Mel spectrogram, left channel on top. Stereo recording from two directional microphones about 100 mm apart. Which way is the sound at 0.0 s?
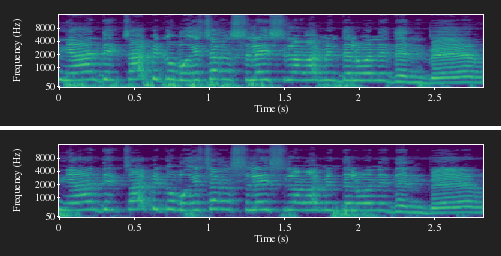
20° left (ahead or behind).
